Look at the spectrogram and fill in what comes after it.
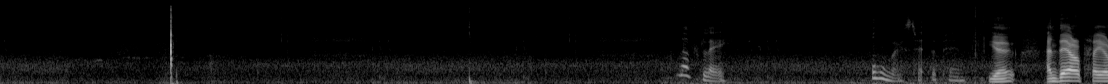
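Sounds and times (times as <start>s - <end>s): golf club striking ball: 1.6s - 1.9s.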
